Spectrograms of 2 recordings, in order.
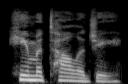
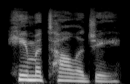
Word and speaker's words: haematology: In the US, stress ta. In the UK, stress tol.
